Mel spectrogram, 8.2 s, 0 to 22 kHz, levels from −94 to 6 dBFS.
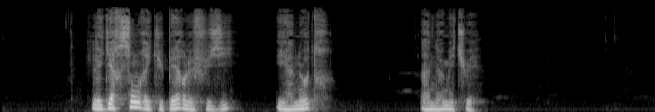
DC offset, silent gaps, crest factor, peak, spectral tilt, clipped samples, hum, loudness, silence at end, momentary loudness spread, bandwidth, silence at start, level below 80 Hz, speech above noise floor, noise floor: under 0.1%; none; 20 dB; -6 dBFS; -6.5 dB/octave; under 0.1%; none; -23 LUFS; 2.25 s; 16 LU; 16 kHz; 1.15 s; -56 dBFS; 61 dB; -82 dBFS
